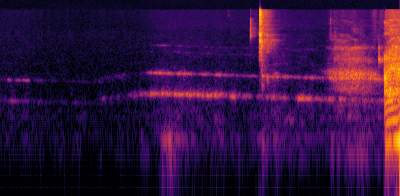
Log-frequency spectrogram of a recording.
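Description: Near silence, then a single sharp click about two and a half seconds in, followed by a faint breath just before speech begins.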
